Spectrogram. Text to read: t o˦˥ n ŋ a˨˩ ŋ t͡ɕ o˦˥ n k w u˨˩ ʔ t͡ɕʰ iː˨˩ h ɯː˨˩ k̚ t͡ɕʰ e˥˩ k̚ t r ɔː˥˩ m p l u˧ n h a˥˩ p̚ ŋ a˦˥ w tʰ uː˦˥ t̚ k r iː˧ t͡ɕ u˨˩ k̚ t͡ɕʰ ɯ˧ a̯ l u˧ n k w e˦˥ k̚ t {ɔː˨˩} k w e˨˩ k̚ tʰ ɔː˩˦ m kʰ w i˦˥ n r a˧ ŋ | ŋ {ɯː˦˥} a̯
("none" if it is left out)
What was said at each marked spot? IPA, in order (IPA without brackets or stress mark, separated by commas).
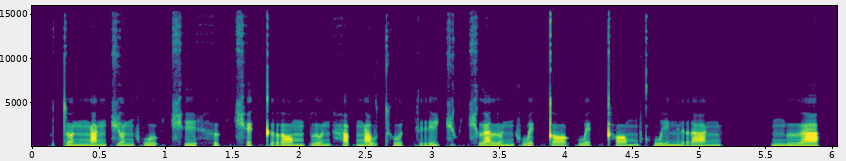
ɔː˨˩, ɯ˦˥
